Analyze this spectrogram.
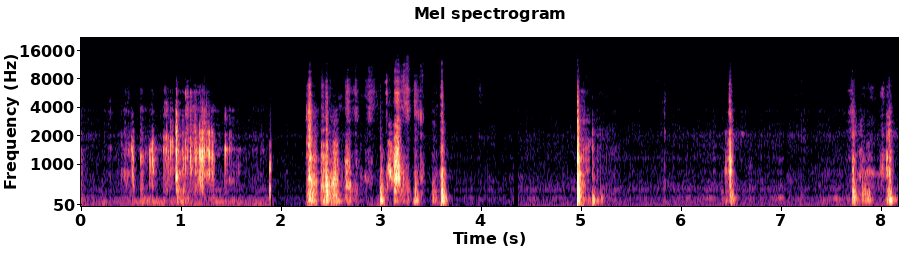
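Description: Toy food and a plastic lunch box being handled: scattered scrapes, taps and clicks as pieces are set into the box and its clear plastic lid is put on and taken off, with one sharp click about five seconds in.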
